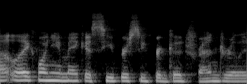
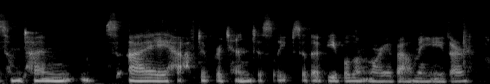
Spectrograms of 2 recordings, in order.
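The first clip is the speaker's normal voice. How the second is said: hushed, soft, close half-whisper; 7 dB quieter than usual. Sidling up alongside Sinisa in character to reassure her, half-whispering.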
